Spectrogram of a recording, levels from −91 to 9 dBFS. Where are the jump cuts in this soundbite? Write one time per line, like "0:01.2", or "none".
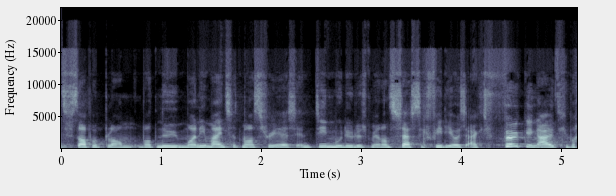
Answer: none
